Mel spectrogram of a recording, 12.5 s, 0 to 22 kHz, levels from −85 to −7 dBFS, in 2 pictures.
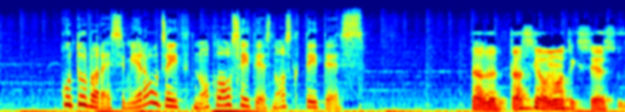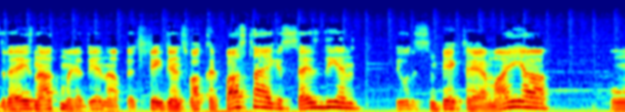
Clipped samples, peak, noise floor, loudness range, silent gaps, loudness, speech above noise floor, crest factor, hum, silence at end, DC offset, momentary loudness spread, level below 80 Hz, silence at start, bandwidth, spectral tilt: under 0.1%; 0 dBFS; -39 dBFS; 4 LU; none; -15 LUFS; 25 dB; 14 dB; none; 0 s; under 0.1%; 10 LU; -26 dBFS; 0 s; 14 kHz; -5 dB/octave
